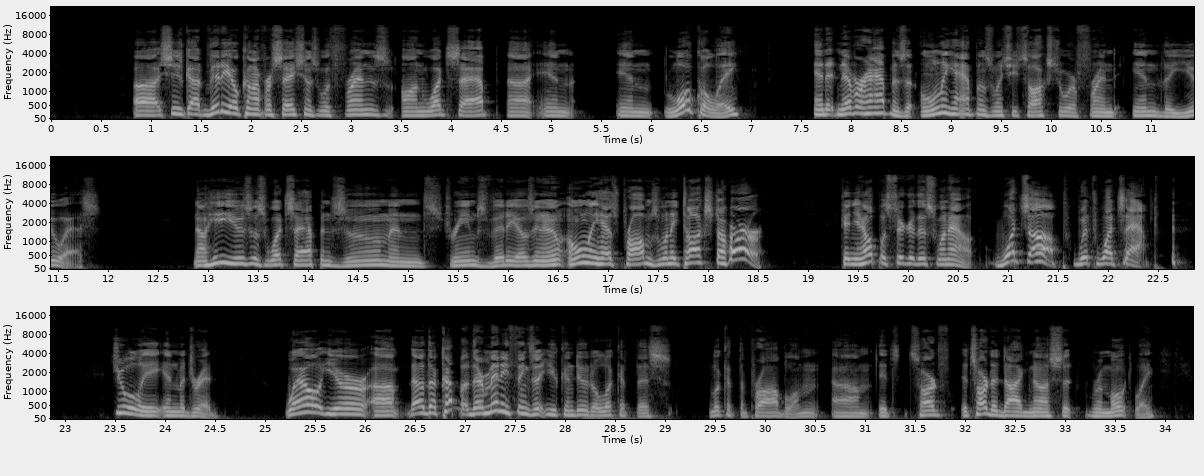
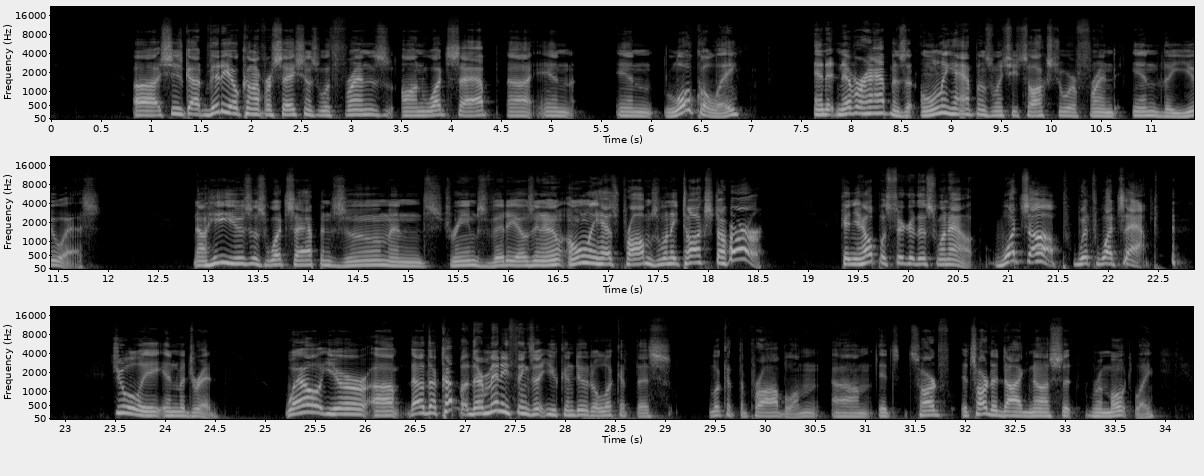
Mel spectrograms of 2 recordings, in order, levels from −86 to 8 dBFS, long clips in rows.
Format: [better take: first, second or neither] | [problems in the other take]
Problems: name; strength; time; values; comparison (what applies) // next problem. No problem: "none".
second | garbled, watery; slightly; nothing above 11 kHz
